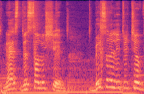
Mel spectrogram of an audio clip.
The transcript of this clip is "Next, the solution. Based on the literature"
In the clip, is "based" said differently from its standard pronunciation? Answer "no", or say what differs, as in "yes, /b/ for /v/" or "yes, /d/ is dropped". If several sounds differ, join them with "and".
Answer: yes, /t/ is dropped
